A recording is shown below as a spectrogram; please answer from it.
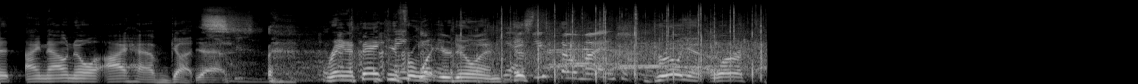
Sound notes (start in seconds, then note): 2.1 laughing; 9.5 clapping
